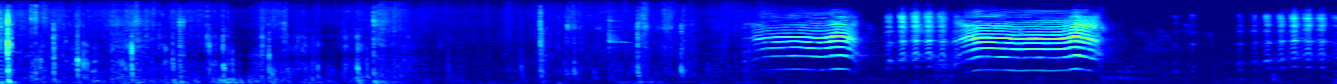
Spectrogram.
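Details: Black goat kids on a goat farm. After several seconds of scuffling noise, three loud, wavering bleats ring out, each about a second long, with the last fainter and cut short.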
